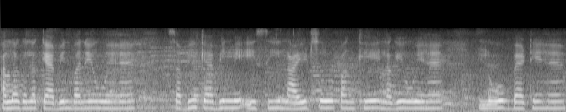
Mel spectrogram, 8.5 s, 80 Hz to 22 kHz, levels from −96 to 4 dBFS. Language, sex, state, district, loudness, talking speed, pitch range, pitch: Hindi, female, Rajasthan, Bikaner, -14 LUFS, 125 wpm, 230-240 Hz, 235 Hz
